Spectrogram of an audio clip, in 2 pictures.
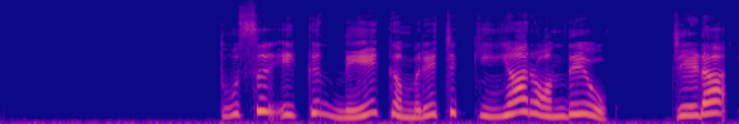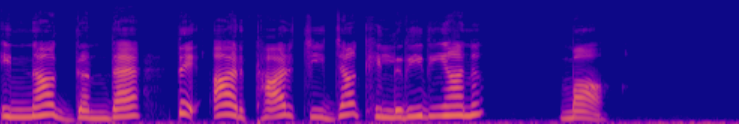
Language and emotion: Dogri, disgusted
